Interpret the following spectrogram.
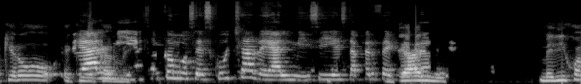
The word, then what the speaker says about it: Dealmy: bienvenida Hola Hola gracias por aceptar Cómo se pronuncia bien tu nombre no quiero equivocarme Cómo se escucha de almiz sí está perfecto me dijo América que digo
